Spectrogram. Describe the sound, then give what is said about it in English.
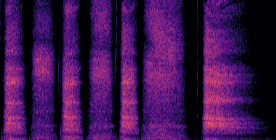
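Slow, deep breathing as a person inhales and exhales several times in an even, calm rhythm, each breath audible and airy, ending with a long drawn-out exhale that fades; no talking. “I chose the emoji breathe five times.”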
